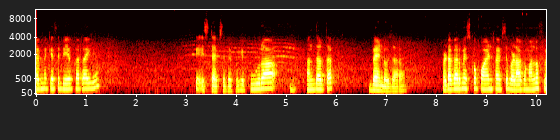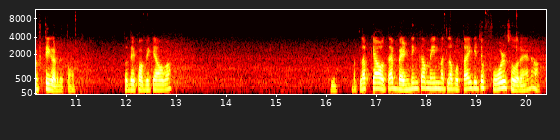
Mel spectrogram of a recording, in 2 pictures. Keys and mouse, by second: 7.8 click, 9.7-11.1 drag, 12.3 click, 18.6 click, 19.4-20.1 middle drag.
